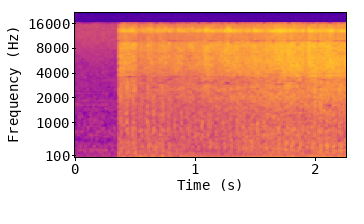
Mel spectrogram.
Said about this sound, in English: The helicopter convoy bringing the most seriously injured from the earthquake zone to Port-au-Prince, Haiti, running from sunup to sundown.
